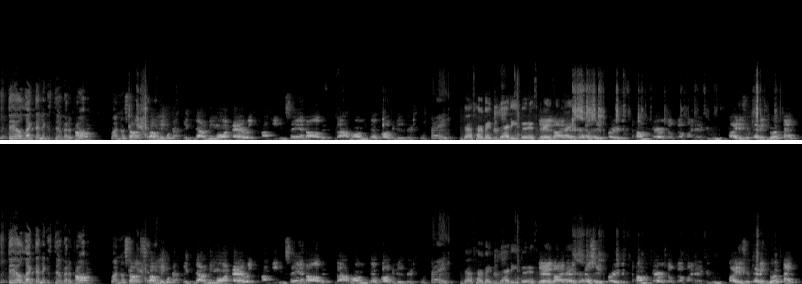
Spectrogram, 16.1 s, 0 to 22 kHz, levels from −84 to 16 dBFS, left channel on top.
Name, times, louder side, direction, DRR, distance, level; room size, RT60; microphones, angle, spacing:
voice 1, 0.0-1.7 2.2-2.5 8.4-9.0, equal, 10° right, 0.7 m, -28 dB
voice 2, 1.5-1.8 2.5-8.3 10.8-15.8, right 2 dB, 30° right, 1.5 m, -24 dB
voice 3, 9.2-12.4, left 5 dB, 70° left, 0.5 m, -27 dB
16.0 x 6.7 x 4.6 m
head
